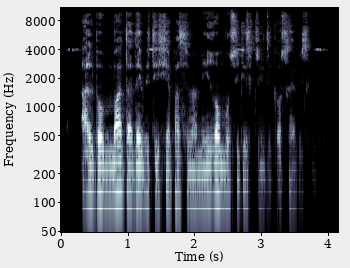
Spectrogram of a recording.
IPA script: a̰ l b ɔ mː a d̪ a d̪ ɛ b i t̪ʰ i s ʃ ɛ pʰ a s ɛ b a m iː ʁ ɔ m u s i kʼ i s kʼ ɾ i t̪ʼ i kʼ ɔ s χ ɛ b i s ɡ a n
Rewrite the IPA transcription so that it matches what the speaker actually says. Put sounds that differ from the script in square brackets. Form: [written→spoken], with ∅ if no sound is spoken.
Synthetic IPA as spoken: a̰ l b ɔ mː a d̪ a d̪ ɛ b i t̪ʰ i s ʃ ɛ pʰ a s ɛ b a m iː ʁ ɔ m u s i kʼ i s kʼ ɾ i t̪ʼ i kʼ ɔ s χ ɛ b i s ɡ a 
